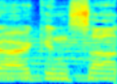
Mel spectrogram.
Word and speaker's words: Arkansas: On your favorite Arkansas sports talk station.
